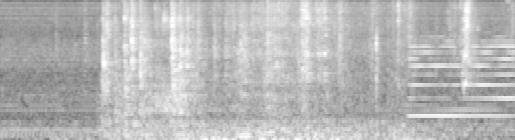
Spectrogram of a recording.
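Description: An elevator door slides open.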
